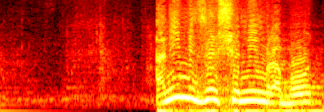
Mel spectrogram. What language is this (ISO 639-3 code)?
heb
